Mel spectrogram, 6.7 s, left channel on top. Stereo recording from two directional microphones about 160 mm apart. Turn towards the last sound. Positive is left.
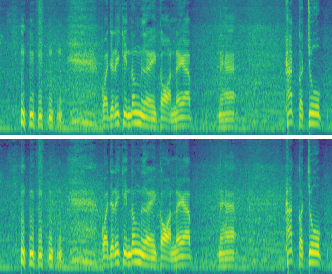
turn(degrees=45)  # may be behind; listen again after turning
